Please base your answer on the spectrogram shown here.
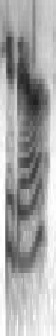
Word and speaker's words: Hebert: right i'm english but it is a french last name but i pronounce it he bear okay but in french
